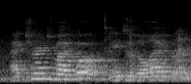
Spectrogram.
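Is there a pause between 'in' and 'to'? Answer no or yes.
no. 'Into' is said as one word without a pause. The book was transformed into a library.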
